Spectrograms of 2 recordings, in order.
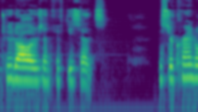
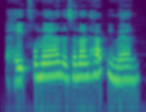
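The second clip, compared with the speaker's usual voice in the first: ordinary delivery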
